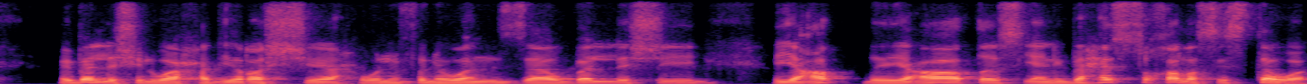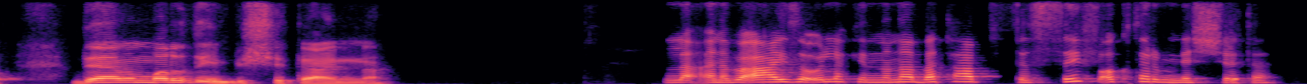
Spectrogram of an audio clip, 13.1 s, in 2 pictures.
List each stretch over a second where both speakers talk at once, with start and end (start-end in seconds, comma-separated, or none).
none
